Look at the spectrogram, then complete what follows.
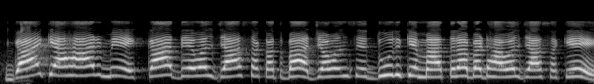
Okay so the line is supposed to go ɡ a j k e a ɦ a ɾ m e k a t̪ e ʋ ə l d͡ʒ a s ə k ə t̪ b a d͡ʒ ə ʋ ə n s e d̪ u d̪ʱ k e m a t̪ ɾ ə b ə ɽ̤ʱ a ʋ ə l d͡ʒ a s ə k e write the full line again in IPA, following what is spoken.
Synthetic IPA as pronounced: ɡ a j k e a ɦ a ɾ m e k a d̪ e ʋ ə l d͡ʒ a s ə k ə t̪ b a d͡ʒ ə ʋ ə n s e d̪ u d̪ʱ k e m a t̪ ɾ a b ə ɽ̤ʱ a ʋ ə l d͡ʒ a s ə k e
